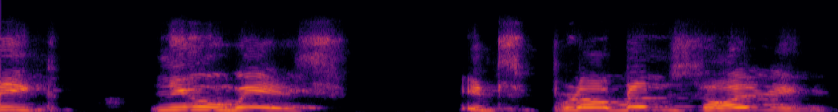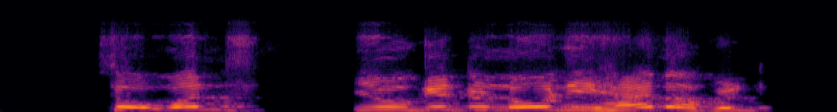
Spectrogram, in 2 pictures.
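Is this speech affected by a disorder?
Yes: cerebral palsy.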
